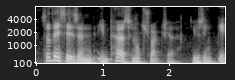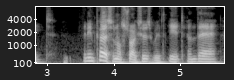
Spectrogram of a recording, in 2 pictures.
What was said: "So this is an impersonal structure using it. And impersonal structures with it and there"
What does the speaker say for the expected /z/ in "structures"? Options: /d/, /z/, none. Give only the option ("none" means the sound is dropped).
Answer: /z/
